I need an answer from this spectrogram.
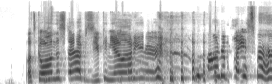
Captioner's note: laughing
